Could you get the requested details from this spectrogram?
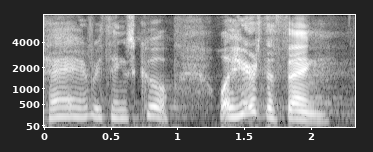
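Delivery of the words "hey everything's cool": gentle, calm, sweet voice. Retelling how an interviewed football player now sounds: imitating Richard Sherman, calm and sweet. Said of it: "he's just calm and sweet".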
